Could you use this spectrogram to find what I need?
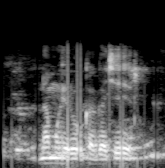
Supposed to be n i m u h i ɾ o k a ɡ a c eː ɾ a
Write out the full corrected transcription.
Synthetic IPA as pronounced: n a m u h e ɾ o k a ɡ a c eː ɾ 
